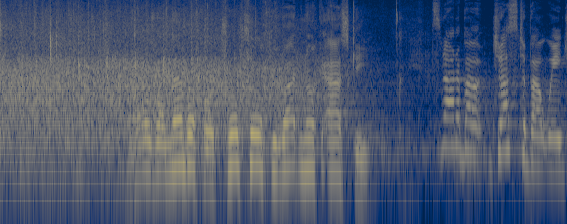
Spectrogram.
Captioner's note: some Applause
